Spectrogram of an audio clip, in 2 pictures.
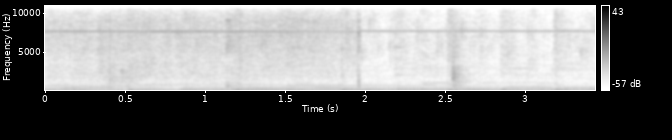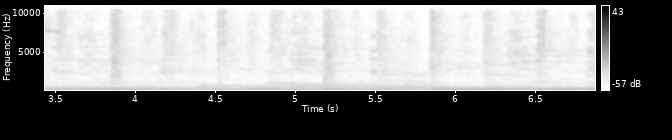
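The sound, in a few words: fried pizza filling simmering with cream, salt, garlic, onion, pepper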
